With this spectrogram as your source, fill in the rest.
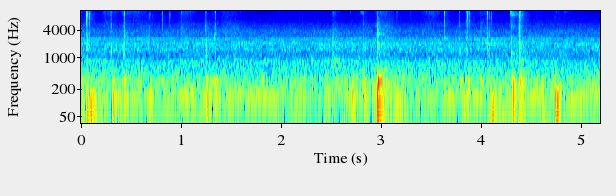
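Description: Light tapping on a computer keyboard while entering a captcha on an online form, scattered soft keystrokes with one slightly louder tap, close and steady over a constant room hum.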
